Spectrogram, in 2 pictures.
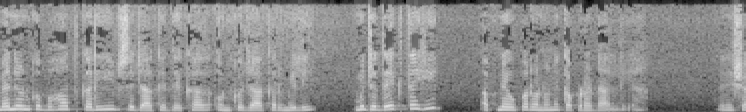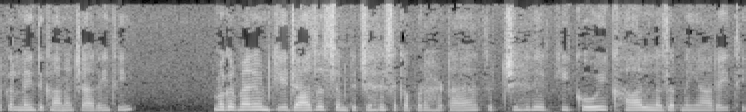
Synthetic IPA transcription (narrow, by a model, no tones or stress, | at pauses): mɛ̃ːneʊnkobɐɦɔt̪kɐɾiːbsed͡ʒaːked̪eːkʰaʊnkod͡ʒaːkəɾmɪli | mʊd͡ʒʱed̪eːkʰt̪eɦi | ɐ̰pneuːpəɾʊnɦõːnekɐpɽaɖa̰ːlːḭja̰ː | jɛniʃɐkəlnɐɦĩd̪ɪkʰaːnat͡ʃaːɦɾɐɦĩt̪ʰiː | mɐɡəɾmɛ̃ːneʊnkiɪd͡ʒaːzət̪seʊnket͡ʃɛɦɾesekɐpɽaɦɐʈaːjat̪ot͡ʃɛɦɾekikoːikʰaːlnɐzəɾnɐɦĩaːɾɐɦit̪ʰḭː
